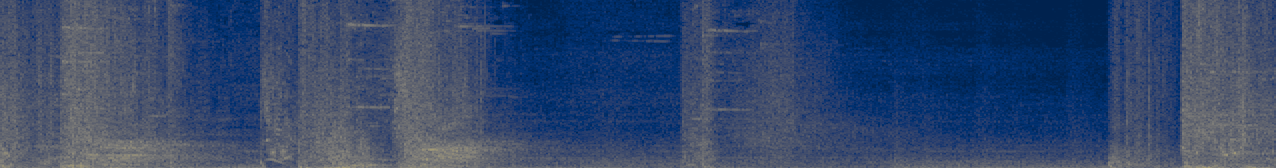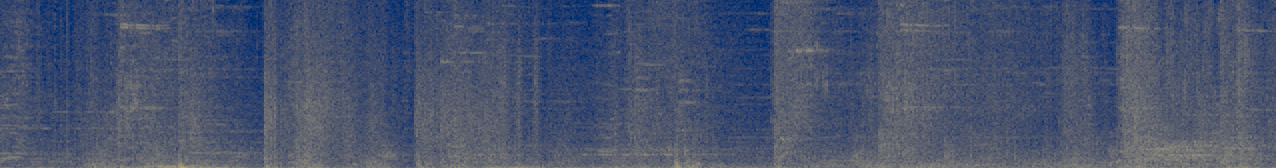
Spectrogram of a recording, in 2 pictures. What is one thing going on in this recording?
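Spell effects whoosh and crackle in a game fight.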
